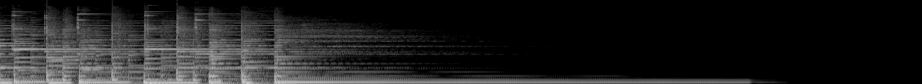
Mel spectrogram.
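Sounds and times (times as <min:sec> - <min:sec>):
improvised guitar: 0:00.0 - 0:05.3.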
